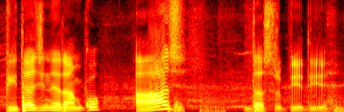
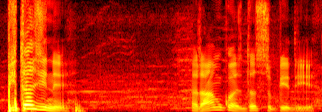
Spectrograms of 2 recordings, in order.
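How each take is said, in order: First: The stress falls on आज. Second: The stress falls on पिताजी. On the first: "यहाँ आज हो जाएगा।" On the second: "यहाँ पिताजी बड़ा घात हो।"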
